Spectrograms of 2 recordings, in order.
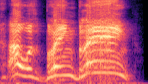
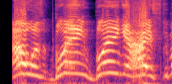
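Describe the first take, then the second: First: Big slow shout. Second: Said in the usual way. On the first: Shown as a demonstration.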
